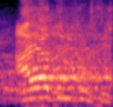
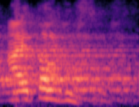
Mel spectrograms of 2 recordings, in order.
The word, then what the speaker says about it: আয়াতুল কুরসি: আমাদের দেশের অনেকেই এই আয়াতুল কুরসির সঠিক উচ্চারণটা জানে না, তারা বলে আয়াতাল কুরসি। কি বলে না? বিশেষ করে মহিলারা আয়াতাল কুরসি বলে কিনা? আসলে শব্দটা আয়াতাল কুরসি না, শব্দ হবে আয়াতুল কুরসি।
